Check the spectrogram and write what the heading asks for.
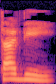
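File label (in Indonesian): "tadi", Indonesian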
